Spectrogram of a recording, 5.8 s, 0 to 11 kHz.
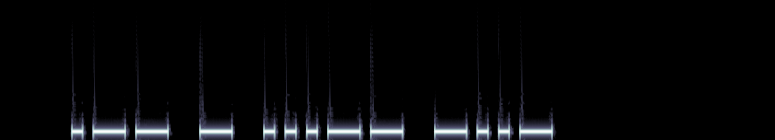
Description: Morse code, heard as a keyed tone, about 16 wpm, 700 Hz. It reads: WT3X
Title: USA Call Signs - 4 Characters - Repeated 2x - 15wpm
